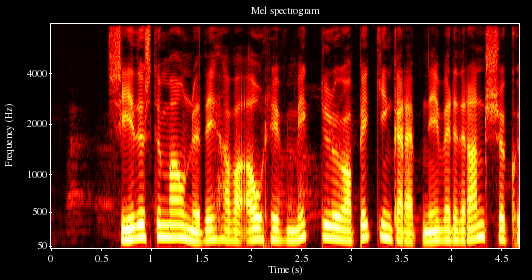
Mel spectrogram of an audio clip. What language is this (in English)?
Icelandic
